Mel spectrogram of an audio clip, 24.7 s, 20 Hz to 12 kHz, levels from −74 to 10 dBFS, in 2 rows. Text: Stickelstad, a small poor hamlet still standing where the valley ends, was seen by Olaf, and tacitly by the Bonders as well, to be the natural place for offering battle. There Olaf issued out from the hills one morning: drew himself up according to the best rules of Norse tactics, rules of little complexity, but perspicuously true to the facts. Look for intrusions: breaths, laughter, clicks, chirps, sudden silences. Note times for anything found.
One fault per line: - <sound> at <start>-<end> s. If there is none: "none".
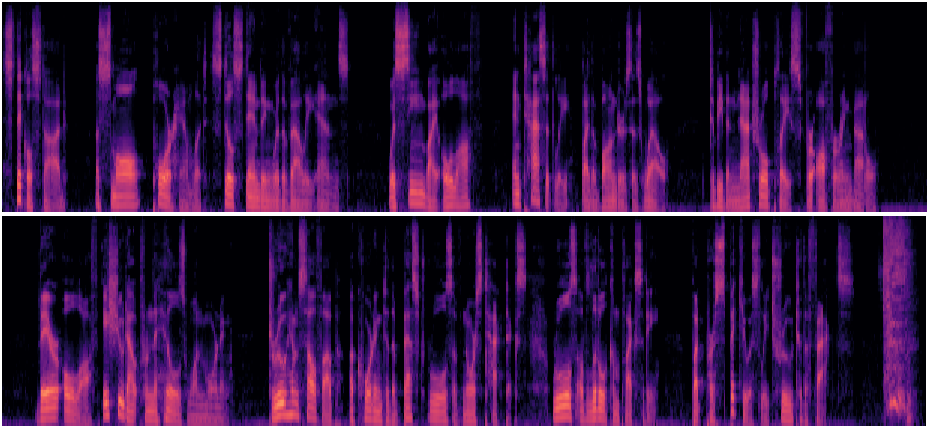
- sneeze at 24.0-24.6 s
